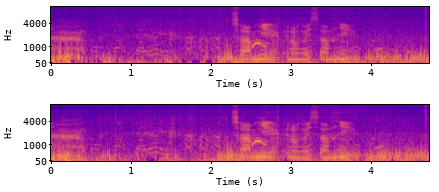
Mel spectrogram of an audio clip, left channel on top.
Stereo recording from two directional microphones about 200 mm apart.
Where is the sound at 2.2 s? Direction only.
10° left (ahead or behind).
